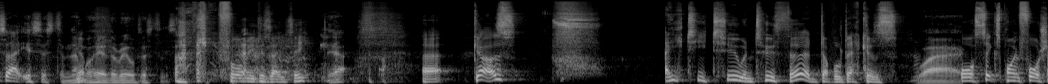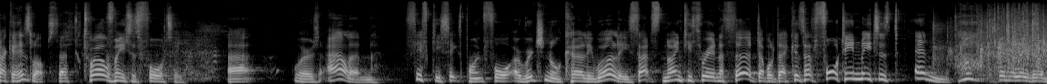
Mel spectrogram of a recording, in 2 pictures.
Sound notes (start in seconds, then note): 1.8 chuckles; 5.5 inhales sharply; 12.7 audience laughing; 19.8 audience applauding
